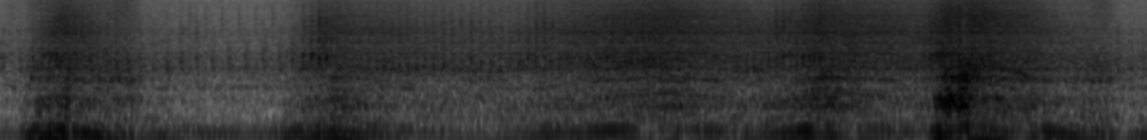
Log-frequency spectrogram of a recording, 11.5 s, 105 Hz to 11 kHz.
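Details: Porsche 996 3.4 flat-six at warm idle, recorded in garage: deep steady rumble with light intermittent tick, absent cold, fading above about 2500 rpm, louder under load; oil pressure good; owner suspects exhaust manifold, tappet or piston slap.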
